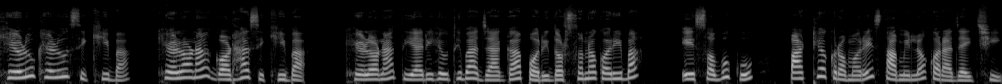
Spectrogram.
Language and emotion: Odia, neutral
